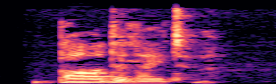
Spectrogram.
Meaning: One who loves or worships the works of William Shakespeare
- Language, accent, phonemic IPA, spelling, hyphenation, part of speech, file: English, Southern England, /bɑːˈdɒlətə/, bardolator, bar‧dol‧a‧tor, noun, LL-Q1860 (eng)-bardolator.wav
